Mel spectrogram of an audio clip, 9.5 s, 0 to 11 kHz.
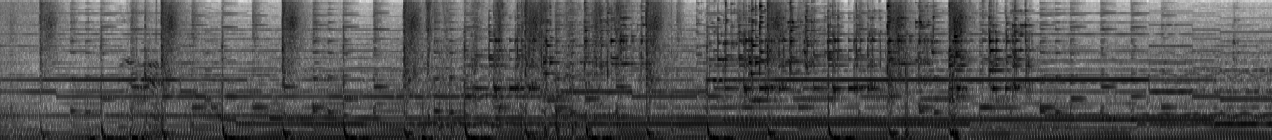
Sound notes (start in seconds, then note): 0.0 lively music; 3.0 items clinking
